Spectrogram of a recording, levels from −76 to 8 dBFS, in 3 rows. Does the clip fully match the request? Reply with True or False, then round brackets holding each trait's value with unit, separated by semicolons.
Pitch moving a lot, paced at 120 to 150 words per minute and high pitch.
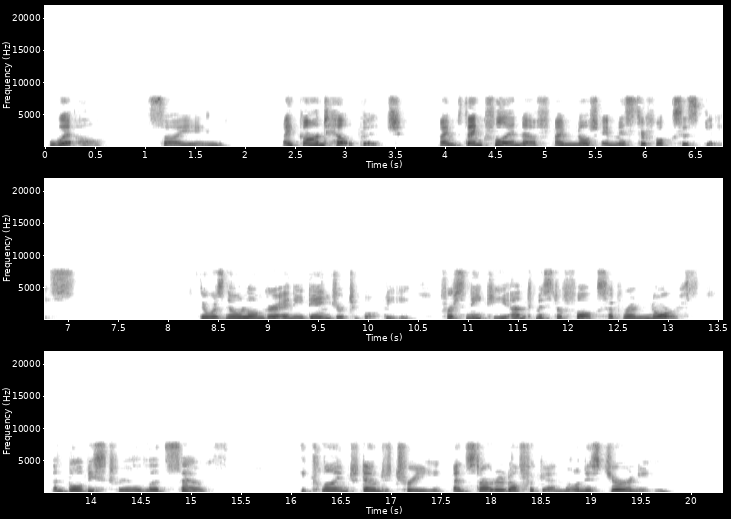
True (5.8 semitones; 140 wpm; 210 Hz)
